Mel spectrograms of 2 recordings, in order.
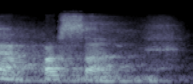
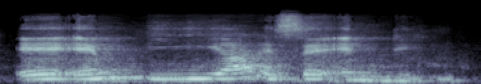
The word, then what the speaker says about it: ampersand: ঠিক আছে, এই এটা সেম, কনক্যাট দিয়েও করা যায়, অ্যাম্পারসান বলে এই এটার উচ্চারণ হচ্ছে অ্যাম্পারসান, AMPERSAND, এটা দিয়েও করা যায় কনক্যাটেনেশনটা।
